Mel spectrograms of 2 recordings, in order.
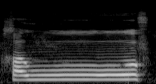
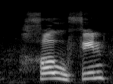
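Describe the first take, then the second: First: The word stops right on the f sound. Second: The word ends with an -in ending after f. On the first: "बहालत वक्फ" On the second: "फा दो जेर फिन"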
